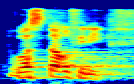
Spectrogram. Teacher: غین حروف مستعلیہ میں سے پر پڑھیں گے اور را کے نیچے زیر، را کو باریک پڑھیں گے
